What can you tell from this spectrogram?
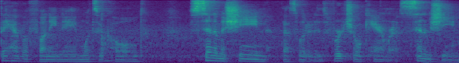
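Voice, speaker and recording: Whispering at a moderate pace, a man is heard through audible room echo and noticeable background noise. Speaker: indie game developer. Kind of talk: tutorial.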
